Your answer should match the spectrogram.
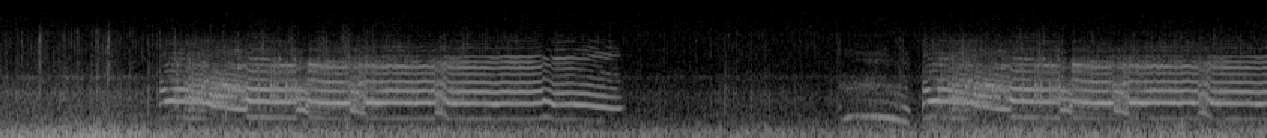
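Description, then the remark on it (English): A man lets out two long, anguished screams separated by a brief pause, loud over a steady crackling, rumbling background, as he falls to the ground after his car explodes. “His car explodes, and he just screams, falling to the ground.”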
